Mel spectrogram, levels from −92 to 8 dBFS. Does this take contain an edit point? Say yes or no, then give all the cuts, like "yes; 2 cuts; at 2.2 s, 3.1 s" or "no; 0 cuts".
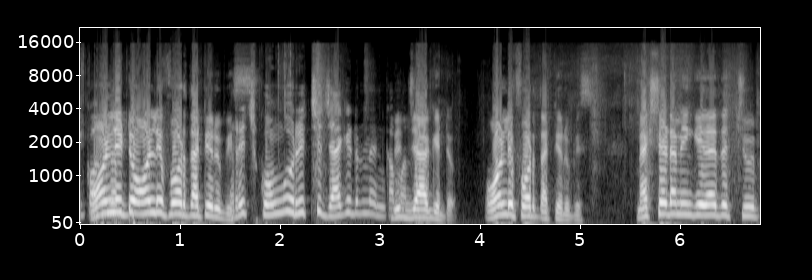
no; 0 cuts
